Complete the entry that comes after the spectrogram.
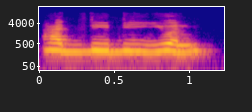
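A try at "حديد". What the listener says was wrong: Hadi panjang ya. Hadidiyun. Enggak pakai tasdid. Hadid. Jangan ditasdidkan dalnya.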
